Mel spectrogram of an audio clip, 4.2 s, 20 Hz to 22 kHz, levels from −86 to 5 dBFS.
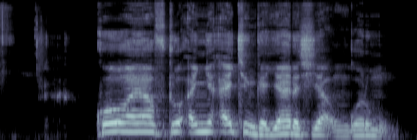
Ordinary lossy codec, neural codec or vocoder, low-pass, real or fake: none; vocoder, 48 kHz, 128 mel bands, Vocos; none; fake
